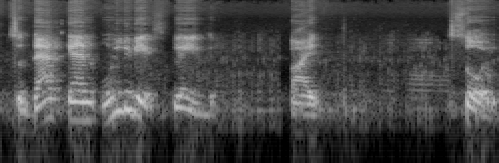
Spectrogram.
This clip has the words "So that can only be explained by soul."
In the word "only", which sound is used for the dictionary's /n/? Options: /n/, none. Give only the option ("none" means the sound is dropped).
/n/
